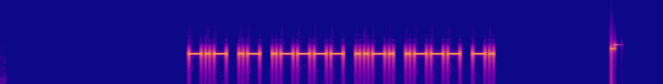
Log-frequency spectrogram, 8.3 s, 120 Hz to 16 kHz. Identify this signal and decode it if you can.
Morse code, heard as a keyed tone, about 22 wpm, 700 Hz. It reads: KA1FJN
